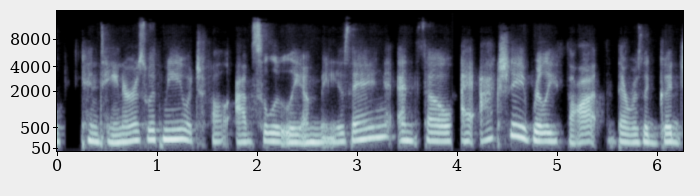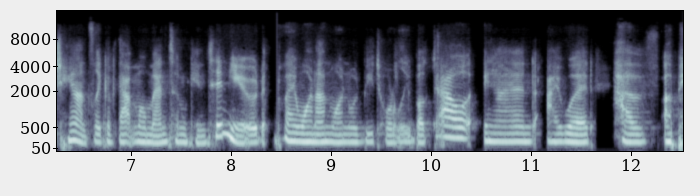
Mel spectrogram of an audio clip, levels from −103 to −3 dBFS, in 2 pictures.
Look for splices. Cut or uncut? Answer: cut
